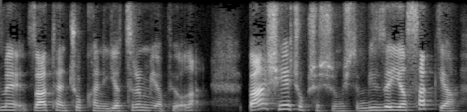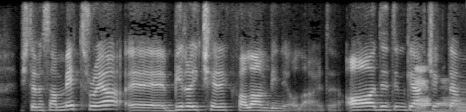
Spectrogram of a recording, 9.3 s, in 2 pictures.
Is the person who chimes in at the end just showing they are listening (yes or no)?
yes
